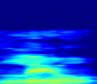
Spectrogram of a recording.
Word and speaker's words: leo: vowels together each vowel when you have a verb is a new syllable and again how do I pronounce this Leo I put the accentuation on the first syllable oh I'm sorry not on the first syllable I'm sorry on the second last syllable so the last syllable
